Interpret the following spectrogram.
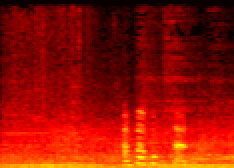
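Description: Indoor food court background noise with a steady low hum. A brief voice comes through about halfway in.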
